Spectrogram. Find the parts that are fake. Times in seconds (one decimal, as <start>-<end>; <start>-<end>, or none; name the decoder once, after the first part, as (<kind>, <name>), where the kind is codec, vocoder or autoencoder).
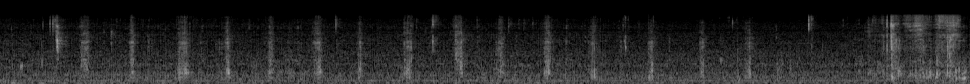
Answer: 0.0-6.1 (vocoder, Vocos); 8.5-9.7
